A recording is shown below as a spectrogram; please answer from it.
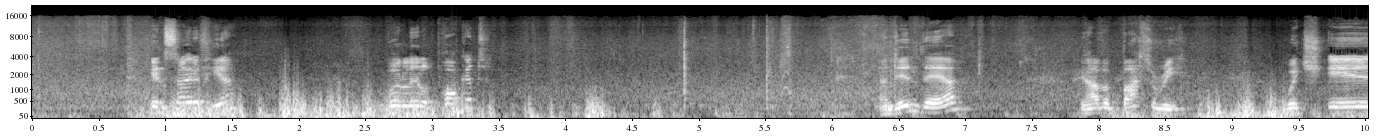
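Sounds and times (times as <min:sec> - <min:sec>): nylon jacket rustling: 0:00.0 - 0:07.8.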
